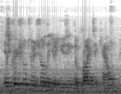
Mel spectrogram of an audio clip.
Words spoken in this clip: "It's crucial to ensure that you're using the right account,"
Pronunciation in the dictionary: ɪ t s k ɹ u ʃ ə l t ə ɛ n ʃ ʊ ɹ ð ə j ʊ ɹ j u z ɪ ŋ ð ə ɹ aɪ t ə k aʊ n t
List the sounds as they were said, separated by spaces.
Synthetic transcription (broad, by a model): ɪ t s k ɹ u ʃ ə l t ə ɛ n ʃ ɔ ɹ ð ə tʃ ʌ ɹ j u z ɪ ŋ ð ə ɹ aɪ t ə k aʊ n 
